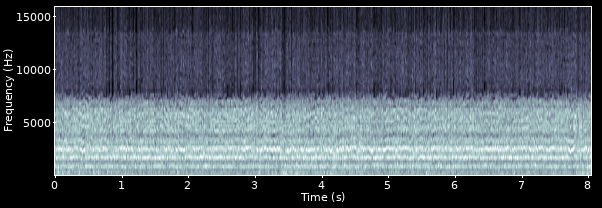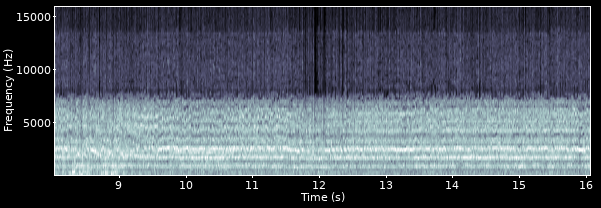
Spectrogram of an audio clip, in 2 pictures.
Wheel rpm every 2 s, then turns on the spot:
230, 230, 230, 230, 230, 220, 220, 230.
none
